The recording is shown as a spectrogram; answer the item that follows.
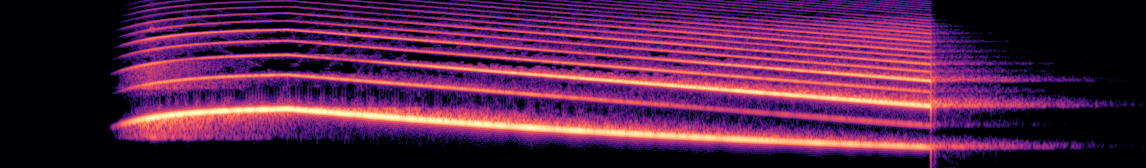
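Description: Police siren sound effect: a single wail that rises for about a second, then falls slowly for about five seconds and cuts off abruptly, leaving a brief fading echo.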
